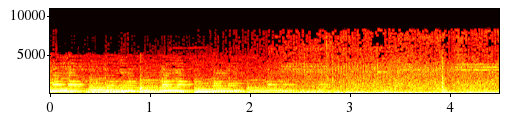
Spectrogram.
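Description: A tinny melody plays briefly before giving way to the steady, rattling rumble of an old car engine, loud, with a noisy mechanical clatter running to the end; the car is said to have no horn and no seats.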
